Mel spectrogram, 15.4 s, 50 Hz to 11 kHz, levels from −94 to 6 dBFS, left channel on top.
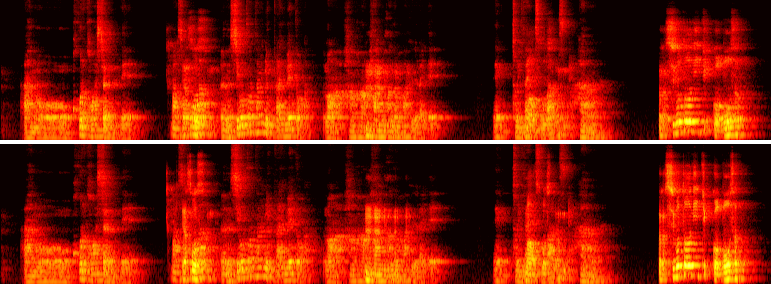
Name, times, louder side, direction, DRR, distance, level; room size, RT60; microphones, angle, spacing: voice 1, 0.4-2.7 3.4-4.1 4.4-6.2 6.5-8.8 9.8-12.1, left 2 dB, 30° left, 0 dB, 0.4 m, -31 dB
voice 2, 3.6-4.0 7.3-8.2 10.5-11.2 13.2-14.7, right 4 dB, 85° right, 5 dB, 0.3 m, -23 dB
2.5 x 2.0 x 2.7 m, 0.82 s
head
